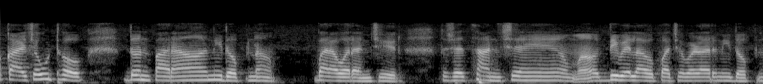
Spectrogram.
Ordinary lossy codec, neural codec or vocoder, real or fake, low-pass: AAC, 32 kbps; none; real; 7.2 kHz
